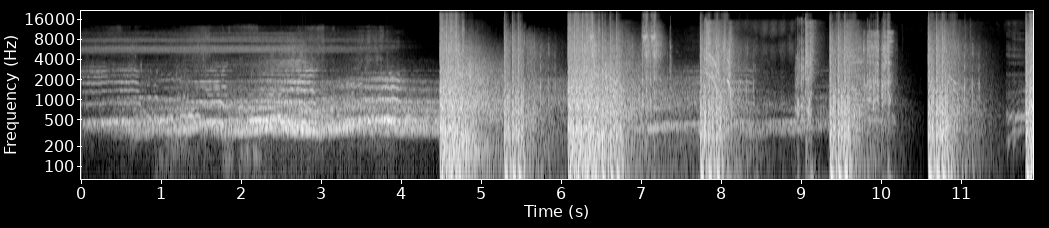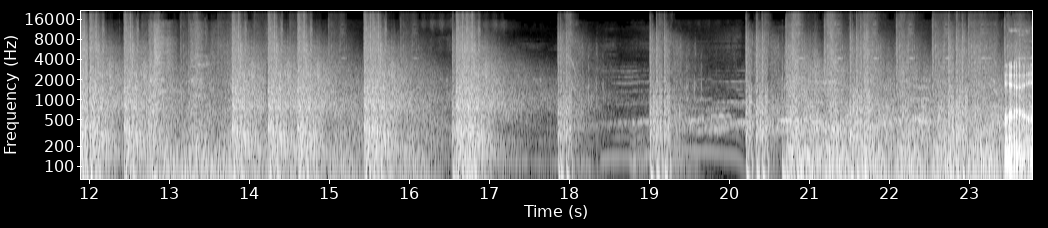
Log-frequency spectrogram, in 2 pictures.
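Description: Gunfire in the video game S.T.A.L.K.E.R. (OGSE mod): after about four seconds of quiet tonal ambience, dense, loud bursts of shots and rapid automatic fire crack almost continuously, close and overlapping.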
